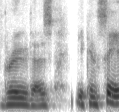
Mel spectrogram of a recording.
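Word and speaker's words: Bryde's: the books uh but it's Norwegian and it's pronounced bruders you can see it's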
